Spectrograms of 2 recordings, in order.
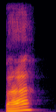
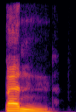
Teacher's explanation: because it's the tanween, because it's been doubled, then it's telling us it must end with an N sound. So it becomes ben.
